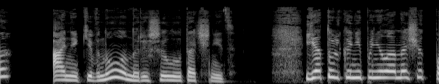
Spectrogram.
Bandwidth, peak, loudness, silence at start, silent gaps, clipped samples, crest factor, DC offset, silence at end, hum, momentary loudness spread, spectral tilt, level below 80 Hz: 15.5 kHz; 0 dBFS; -18 LUFS; 0 s; 0.14-0.53 s, 2.60-2.70 s; under 0.1%; 18 dB; under 0.1%; 0 s; none; 10 LU; -5 dB/octave; -66 dBFS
